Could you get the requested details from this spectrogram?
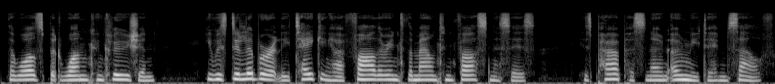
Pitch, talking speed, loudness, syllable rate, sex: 205 Hz, 160 wpm, -18 LUFS, 5.7 syllables/s, female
